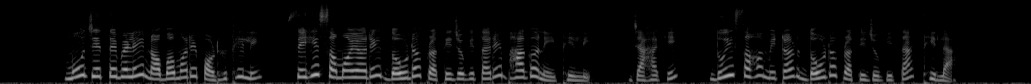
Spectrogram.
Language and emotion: Odia, neutral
